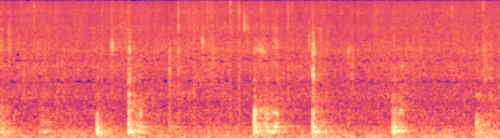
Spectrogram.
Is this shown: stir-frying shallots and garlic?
yes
